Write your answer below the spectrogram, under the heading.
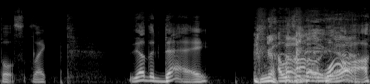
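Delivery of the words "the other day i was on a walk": put-on voice stretching out one-syllable words. Showing a bad impression using a comedian's tip: shitty Walken impression. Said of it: "my really shitty impression".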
